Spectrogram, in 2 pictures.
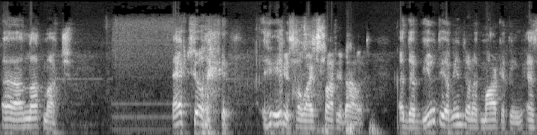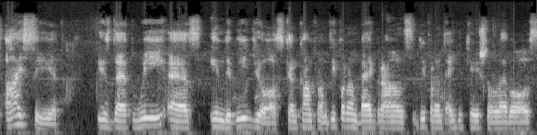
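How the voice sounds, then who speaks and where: A man with a non-native accent speaks at a moderate pace. His medium pitch shows ordinary variation. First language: not English. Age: 60s. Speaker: online marketer. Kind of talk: interview. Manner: formal.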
